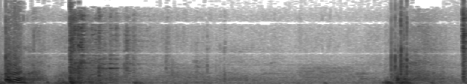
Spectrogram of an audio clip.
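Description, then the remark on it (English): A police officer in Mesa, Arizona, throws rocks to break open an apartment window to reach two trapped children, captured on body cam: three sharp, loud crashes of glass, two close together at the start and another after a quieter gap, with children's screams mixed in around the impacts. “Body cam footage shows the police officer in Mesa, Arizona, throwing rocks to break open the window.”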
